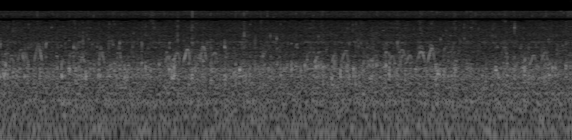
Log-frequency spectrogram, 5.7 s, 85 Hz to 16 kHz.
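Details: Young mallard ducklings, 29 days old, raised with their mother in a public school courtyard in spring, with food and a swimming area provided; rapid, overlapping short peeps chatter continuously over a steady rush of pouring or running water.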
